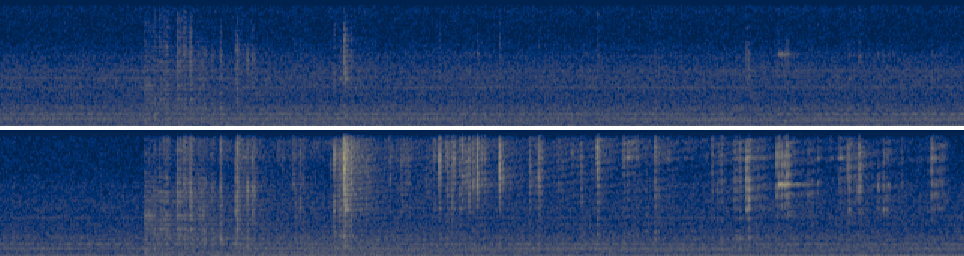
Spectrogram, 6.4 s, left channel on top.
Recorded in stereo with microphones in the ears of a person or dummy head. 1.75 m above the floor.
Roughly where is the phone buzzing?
I don't hear a phone buzzing.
